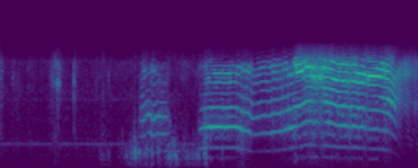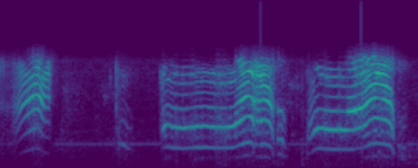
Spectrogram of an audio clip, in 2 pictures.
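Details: Baby crying.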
